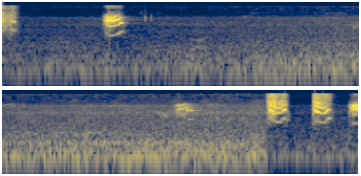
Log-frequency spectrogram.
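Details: Female Double-collared seedeater calls, played to stimulate caged males to sing: short, sharp, high chirps, one alone and then a quick cluster of three near the end, over a low, steady background hum.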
